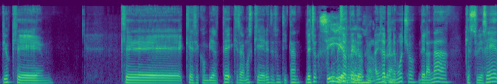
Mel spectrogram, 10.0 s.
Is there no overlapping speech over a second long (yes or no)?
no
